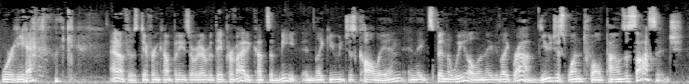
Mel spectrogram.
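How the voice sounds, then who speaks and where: A man's voice: on the low side, animated, fast talker, a little mellow, breathy edge. A man co-hosting a podcast, rambling, interrupting himself, and laughing between words. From Chicago area. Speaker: podcast co-host. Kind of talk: casual podcast chat.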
